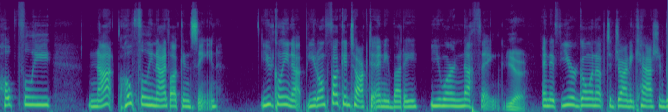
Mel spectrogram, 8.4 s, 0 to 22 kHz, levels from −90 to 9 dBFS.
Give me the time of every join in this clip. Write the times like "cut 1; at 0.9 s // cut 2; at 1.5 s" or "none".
cut 1; at 1.4 s // cut 2; at 2.1 s // cut 3; at 3.4 s // cut 4; at 5.3 s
